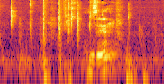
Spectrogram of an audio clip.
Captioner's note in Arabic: صوت لوحة مفاتيح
